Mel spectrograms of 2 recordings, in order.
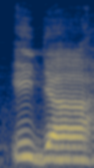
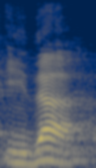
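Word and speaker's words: إذا: Ija hasad. Ija harusnya idza hasad.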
